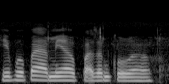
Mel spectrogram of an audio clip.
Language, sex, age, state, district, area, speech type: Assamese, female, 45-60, Assam, Sivasagar, rural, spontaneous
